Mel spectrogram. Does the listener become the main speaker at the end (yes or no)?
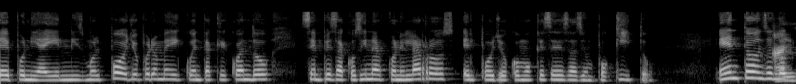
no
